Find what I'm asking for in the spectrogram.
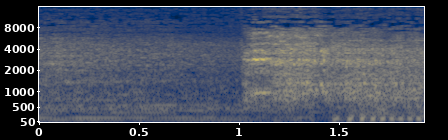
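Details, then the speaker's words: Yamaha Mio Soul GT fuel-injected scooter that would not start: after loosening over-tight valve clearance, brief starter whirr then it catches and settles into an even pulsing idle; tight valves were the cause. "Ternyata si klepnya yang terlalu rapat, alhasil ini motor kagak nyala."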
